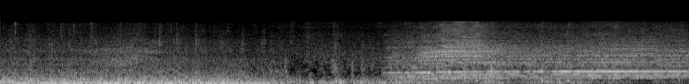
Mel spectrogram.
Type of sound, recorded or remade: recorded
